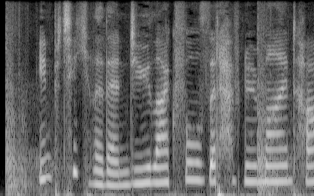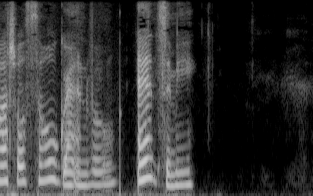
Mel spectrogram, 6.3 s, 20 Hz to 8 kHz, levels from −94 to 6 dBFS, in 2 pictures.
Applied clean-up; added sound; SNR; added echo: none; Gunshot, gunfire; 16 dB; none.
